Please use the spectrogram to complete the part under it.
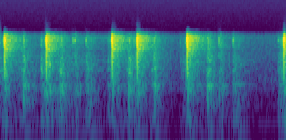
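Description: Keys strike a manual glass-key typewriter with replacement feed rollers, a quick, uneven run of about seven sharp clacks close by with nothing else audible.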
